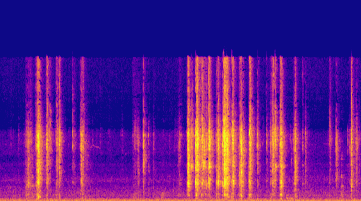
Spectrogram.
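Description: A puzzle cube's plastic layers click and clack as they are turned quickly.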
